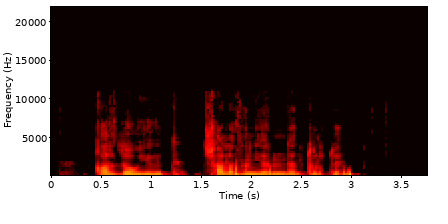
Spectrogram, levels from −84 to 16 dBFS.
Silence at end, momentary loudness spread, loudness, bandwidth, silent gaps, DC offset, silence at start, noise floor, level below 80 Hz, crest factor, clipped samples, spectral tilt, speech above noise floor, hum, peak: 0.75 s; 9 LU; -32 LUFS; 11.5 kHz; none; under 0.1%; 0.45 s; -81 dBFS; -42 dBFS; 22 dB; under 0.1%; -7.5 dB/octave; 50 dB; none; -10 dBFS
